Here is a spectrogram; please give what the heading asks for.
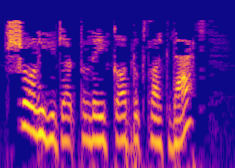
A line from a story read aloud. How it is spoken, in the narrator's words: she said impatiently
